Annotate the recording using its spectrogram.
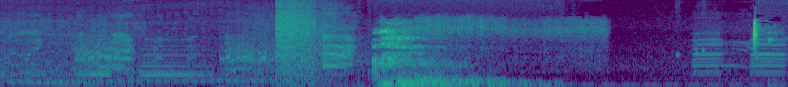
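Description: A motorbike crashes with a thud.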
